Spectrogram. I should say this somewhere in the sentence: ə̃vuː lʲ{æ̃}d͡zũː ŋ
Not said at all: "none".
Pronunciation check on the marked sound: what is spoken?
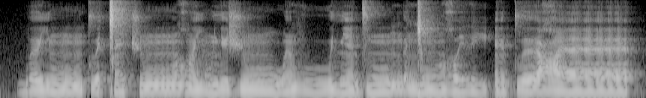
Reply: æ̃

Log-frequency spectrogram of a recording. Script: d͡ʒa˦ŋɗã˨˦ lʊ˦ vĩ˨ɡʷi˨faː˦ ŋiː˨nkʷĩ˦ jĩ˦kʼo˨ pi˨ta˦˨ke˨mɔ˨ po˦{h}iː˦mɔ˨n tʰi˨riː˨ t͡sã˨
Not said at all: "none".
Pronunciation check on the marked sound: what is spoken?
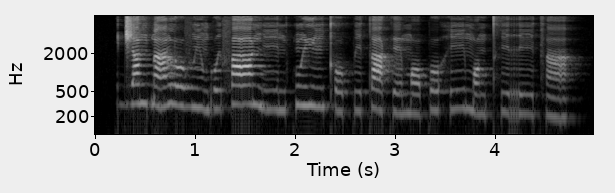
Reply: h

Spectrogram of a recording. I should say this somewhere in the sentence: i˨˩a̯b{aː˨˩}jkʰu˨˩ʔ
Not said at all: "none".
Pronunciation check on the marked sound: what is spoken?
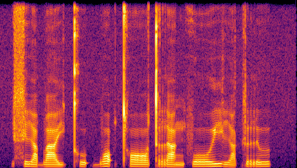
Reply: aː˨˩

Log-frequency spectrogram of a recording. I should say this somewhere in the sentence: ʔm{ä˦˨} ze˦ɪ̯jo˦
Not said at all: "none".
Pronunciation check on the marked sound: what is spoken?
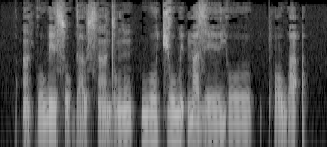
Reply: ä˦˨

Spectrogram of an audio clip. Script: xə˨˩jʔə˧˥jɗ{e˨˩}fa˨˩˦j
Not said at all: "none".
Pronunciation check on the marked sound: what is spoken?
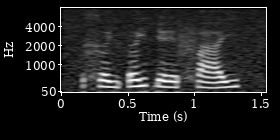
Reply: e˨˩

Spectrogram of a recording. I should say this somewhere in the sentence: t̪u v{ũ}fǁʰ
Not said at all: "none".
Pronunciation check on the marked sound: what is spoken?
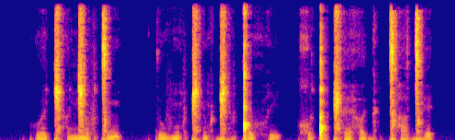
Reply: ũ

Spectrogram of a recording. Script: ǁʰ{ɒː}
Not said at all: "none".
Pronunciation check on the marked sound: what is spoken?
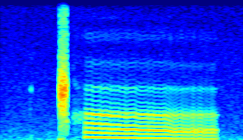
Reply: ʌː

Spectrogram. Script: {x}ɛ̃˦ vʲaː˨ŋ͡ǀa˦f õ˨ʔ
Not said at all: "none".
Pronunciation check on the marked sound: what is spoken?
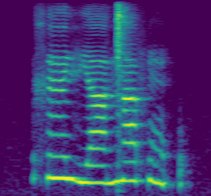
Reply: x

